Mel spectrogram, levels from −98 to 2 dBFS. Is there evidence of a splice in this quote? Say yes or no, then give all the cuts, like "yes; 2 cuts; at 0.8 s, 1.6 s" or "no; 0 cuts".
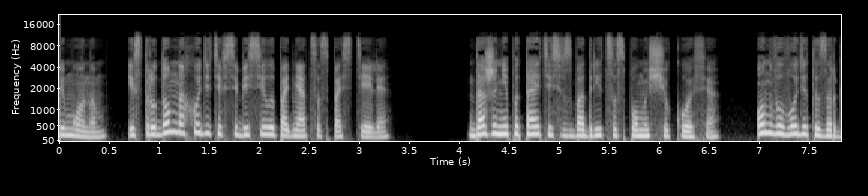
no; 0 cuts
